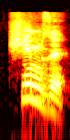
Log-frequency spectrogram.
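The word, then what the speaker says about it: Ski: है आपका शी देखो इसकी नहीं पढ़ेंगे इसको के साइलेंट रहता है इस ध्यान रखना स्की नहीं है ना इंग्लिश में स्की होता है जर्मन में शी पढ़ेंगे शी शी ोड उल्ला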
